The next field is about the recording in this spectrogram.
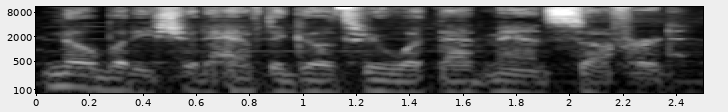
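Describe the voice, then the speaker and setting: An actor playing a stern alien bounty hunter in a video game, honorable but menacing, talking in terse, dry lines. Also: male voice, rumbling low, brisk, fairly bright tone, long reverb tail, faint music behind. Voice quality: gravelly, husky.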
